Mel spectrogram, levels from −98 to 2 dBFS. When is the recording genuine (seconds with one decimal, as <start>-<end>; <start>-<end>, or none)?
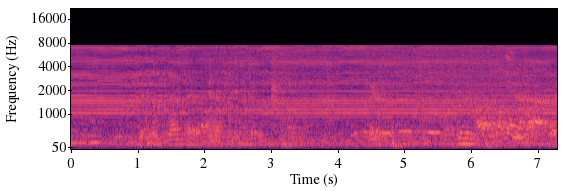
0.0-0.8; 3.1-7.3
